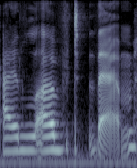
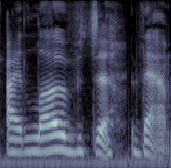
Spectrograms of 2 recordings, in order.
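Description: First: Slow, "loved" drawn out; stress on past tense. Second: Slow with "loved" weighted; stress on past tense. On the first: Host repeating the mother's past-tense slip, slow stress. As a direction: lean on "loved" slowly. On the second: Host pointing out the mother's past-tense slip, slow stress. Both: Retold or imitated. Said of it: "meaning past tense".

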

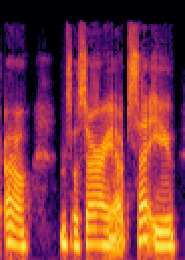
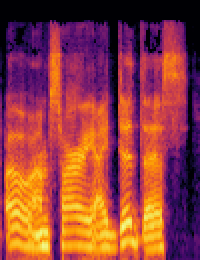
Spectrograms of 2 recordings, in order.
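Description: First: Said in the usual way. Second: Slow, with did weighted and falling; stress on did. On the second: Shown as a demonstration. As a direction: land firmly on the word did. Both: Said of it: "rather than".

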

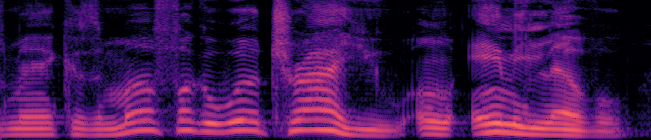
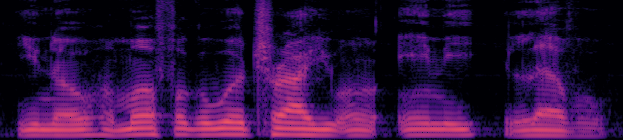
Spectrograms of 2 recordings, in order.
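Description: First: Pushed up and louder, driving the point home; emphatic. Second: Said in the usual way. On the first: Real, not acted. Host warns listeners about being tested, emphatic. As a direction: lean hard into the warning.

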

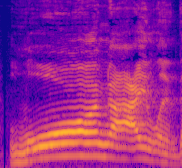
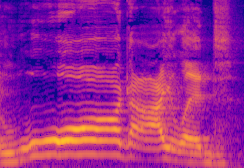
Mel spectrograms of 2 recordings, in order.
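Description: First: "Long Island" drawn out slowly in thick Long Island accent. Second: "Long Island" stretched even longer, Long Island accent; exaggerated Long Island accent. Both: Shown as a demonstration. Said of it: "That's how we say it".

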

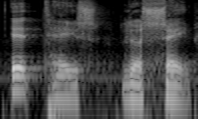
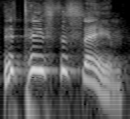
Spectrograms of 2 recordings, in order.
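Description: First: Slow, drawn-out silly voice; slow deep mock voice. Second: Loud, high, slow mock declaration; shouting it like a silly announcer; high hammed-up voice. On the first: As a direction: stretch it out goofy. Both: Repeating line in mock voices.

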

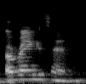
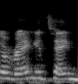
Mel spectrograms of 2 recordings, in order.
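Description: First: "orangutan" ending in a clean "tan"; proper pronunciation. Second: "orangutan" with a -tang ending; sounds like orangutang. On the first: Quizmaster corrects how it's pronounced, "orangutan" ending in tan. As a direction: say "orangutan" with a final n, no g. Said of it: "but it's pr-, pronounced". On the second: Speller admits how orangutan sounded, "orangutan" ending like tang. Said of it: "It sounds like I'm saying". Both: Shown as a demonstration.

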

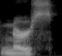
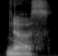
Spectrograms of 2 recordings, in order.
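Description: First: "nurse" with a strong, hard American R. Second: "nurse" with the R dropped, a self-admitted weak British accent. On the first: Host showing how Americans hit the R in "nurse". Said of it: "you really hit the R". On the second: Host attempting British "nurse" without the R, admittedly badly. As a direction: try a British "nurse", skipping over the R. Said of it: "I can't do a British accent". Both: Shown as a demonstration.

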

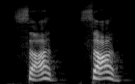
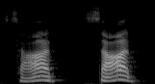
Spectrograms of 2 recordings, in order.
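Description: First: Calling out louder, second one loudest; desperate calling out; wailing cry. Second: Choked, pleading sob; sobbing voice. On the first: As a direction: shout for help through the door. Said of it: "கதறிக்கொண்டே". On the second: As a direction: whimper it through the bars. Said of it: "தேம்பும் குரலில்". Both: A narrator's reading.

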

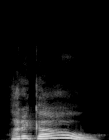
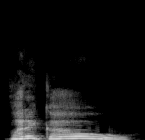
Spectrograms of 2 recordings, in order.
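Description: First: Lifted release. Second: Slow release. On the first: To listeners holding emotions, a high, floating release. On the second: To listeners holding emotions, a slow, high, drawn-out release. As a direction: let it go, high and drawn out slowly. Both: Shown as a demonstration. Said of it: "So when something comes up".

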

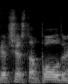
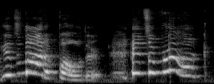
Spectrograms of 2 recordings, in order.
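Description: First: Low-key, soft dismissive quote; Squidward. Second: Very high, excited cartoon squeal; SpongeBob. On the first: Retold or imitated. Friend retelling Squidward dismissing the find, softly unimpressed. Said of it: "And Squidward's like". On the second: Friend quoting SpongeBob's thrilled correction, squeaky and very high. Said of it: "And SpongeBob's like".

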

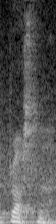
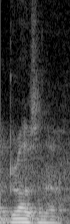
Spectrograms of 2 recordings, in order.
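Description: First: Brosna with a hissing s, "BRUSS-na"; local pronunciation. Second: Brosna said with a voiced z, "BROZ-na"; outsiders' pronunciation. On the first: Storyteller shows how natives say it, Brosna as BRUSS-na. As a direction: say Brosna with a short vowel and unvoiced s. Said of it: "people from there, they pronounce it Brosna". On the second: Storyteller echoes the interviewer, outsiders' Brosna with a z. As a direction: put a buzzing z in Brosna. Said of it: "They pronounce it like you did there". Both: Shown as a demonstration.

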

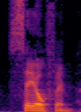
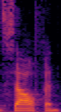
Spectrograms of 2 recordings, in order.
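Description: First: "Sailfin" with a clear long "ay" in "Sail"; corrected pronunciation. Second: "salfin" said with a short "sal" in place of "sail"; mispronounced sailfin. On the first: Fish reviewer correcting own slip, "Sailfin" clearly pronounced. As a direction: say "Sailfin" as sail plus fin. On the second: Fish reviewer quoting own slip, "salfin" mispronounced with "sal". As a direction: slip of the tongue on "salfin", first vowel wrong. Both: Shown as a demonstration. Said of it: "I said salfin".

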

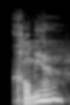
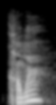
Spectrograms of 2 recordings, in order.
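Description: First: "Comer" tried as KOH-mee-er, higher, rising; unsure pronunciation. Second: "Comer" tried as two-syllable KOH-mer, higher, rising; settling on pronunciation. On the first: Host testing the girl's surname aloud, "Comer" as questioning KOH-mee-er. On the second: Host retrying the girl's surname, "Comer" as questioning KOH-mer. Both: Shown as a demonstration. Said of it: "We're gonna go with Comer".

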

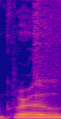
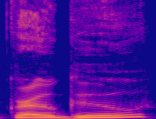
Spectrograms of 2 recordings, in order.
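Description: First: Grogu with the stress on the second syllable, GROgu becomes groGOO; accent on the goo. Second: Said in the usual way. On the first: Real, not acted. Friend says the name Grogu, stressing the goo. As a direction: lean on the goo of Grogu, a little fancy. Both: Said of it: "I'm putting the accent on the goo".

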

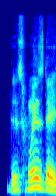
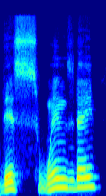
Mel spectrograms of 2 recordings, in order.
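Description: First: Said in the usual way. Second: "This Wednesday?" asked slowly with a rising, doubtful tune; slow quiet query, still unsure; unsure question. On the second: Real, not acted. Checking the tour date.

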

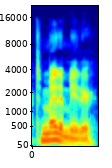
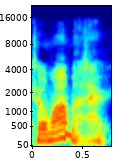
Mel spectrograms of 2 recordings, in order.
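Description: First: "Tomatometer" with the extra syllable kept; full pronunciation. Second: "Tomometer" without the "ma" syllable; dropped syllable. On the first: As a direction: say "Tomatometer" with every syllable, to-MAY-to-meter. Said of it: "There's an extra syllable in there". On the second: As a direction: say "Tomometer" as to-MOM-eter, one syllable short. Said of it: "you're dropping a syllable". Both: Shown as a demonstration.

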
